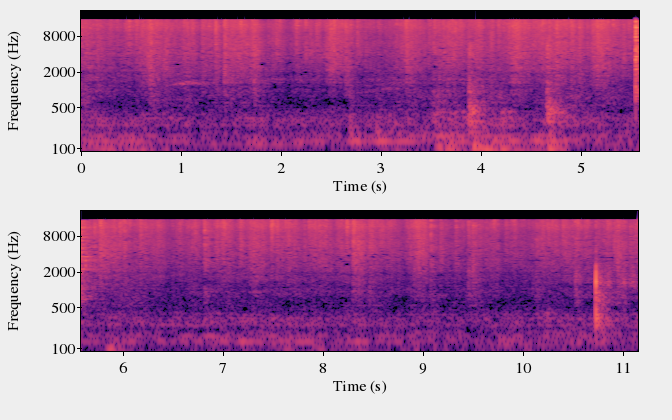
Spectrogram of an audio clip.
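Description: Oil sizzling and crackling steadily in a frying pan. A metal spoon clicks sharply against a plate about midway and again near the end.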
